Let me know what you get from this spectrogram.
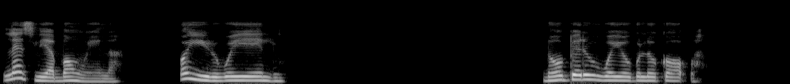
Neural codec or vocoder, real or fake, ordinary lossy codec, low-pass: codec, 16 kHz, 2 kbps, X-Codec, WavLM features, trained on Multilingual LibriSpeech; fake; none; none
